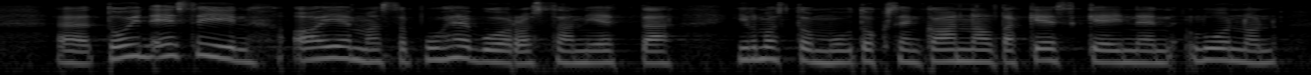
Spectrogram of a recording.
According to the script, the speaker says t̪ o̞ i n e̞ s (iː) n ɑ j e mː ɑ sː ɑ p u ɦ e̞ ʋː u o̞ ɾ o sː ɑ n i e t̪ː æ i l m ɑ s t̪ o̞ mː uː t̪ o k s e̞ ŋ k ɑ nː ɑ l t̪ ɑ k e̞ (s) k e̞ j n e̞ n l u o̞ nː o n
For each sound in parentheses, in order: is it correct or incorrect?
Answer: correct, correct

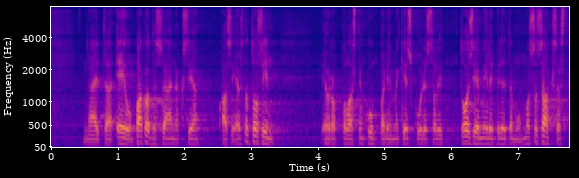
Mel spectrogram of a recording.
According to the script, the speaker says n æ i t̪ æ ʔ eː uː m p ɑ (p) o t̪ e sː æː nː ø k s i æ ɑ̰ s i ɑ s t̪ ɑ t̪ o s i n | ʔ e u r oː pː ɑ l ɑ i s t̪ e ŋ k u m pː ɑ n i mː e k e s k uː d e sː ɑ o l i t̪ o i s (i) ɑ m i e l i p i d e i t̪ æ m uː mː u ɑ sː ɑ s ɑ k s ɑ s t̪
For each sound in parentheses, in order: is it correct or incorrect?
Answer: incorrect, correct

